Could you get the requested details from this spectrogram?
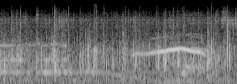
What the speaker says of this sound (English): Thundering applause for a banjo player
